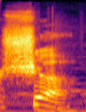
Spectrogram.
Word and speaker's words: shire: I'm used to hearing it pronounced a little differently, but it's because where I live, shire is pronounced more like shush or shuh.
